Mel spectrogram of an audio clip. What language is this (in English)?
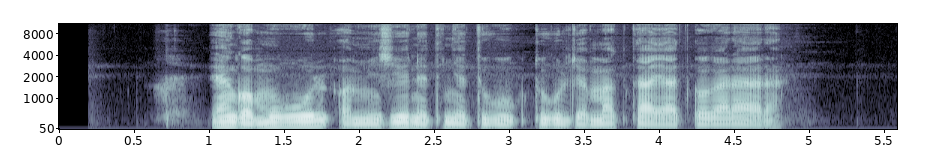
Kalenjin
